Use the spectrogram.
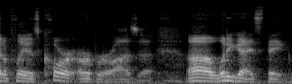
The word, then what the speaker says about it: Barraza: You gotta put that R. You gotta roll the R a little bit, apparently. Barraza.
